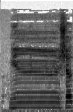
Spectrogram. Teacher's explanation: را پر زیر ہے، را کو باریک کر کے پڑھیں گے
